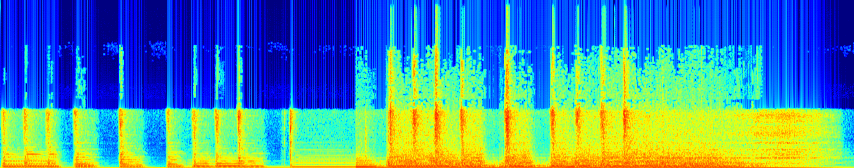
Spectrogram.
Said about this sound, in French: que l'on nomme la distorsion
